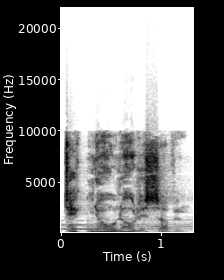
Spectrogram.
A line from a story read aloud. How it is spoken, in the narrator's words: I whispered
